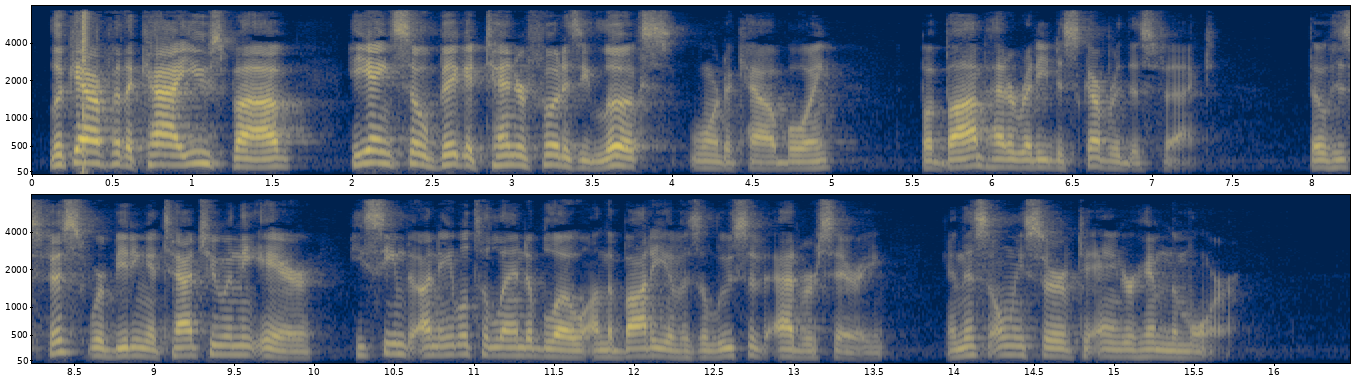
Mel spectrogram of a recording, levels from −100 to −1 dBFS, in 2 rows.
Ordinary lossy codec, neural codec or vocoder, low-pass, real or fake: MP3, 64 kbps; none; 7.2 kHz; real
